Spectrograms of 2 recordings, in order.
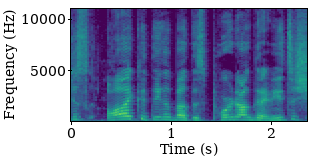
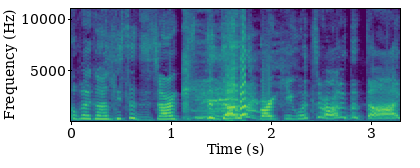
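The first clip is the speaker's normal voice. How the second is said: panicked quote; 6 semitones higher, 10 dB louder than usual. Retold or imitated. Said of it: "And I'm like".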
